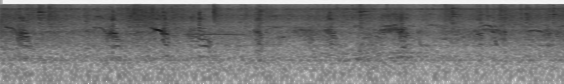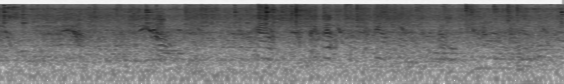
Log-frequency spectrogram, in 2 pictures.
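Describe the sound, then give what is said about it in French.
A dense, continuous chorus of many chickens clucking and squawking at once in a confined slaughterhouse holding area under blue light, before being hung on the processing line. Fairly loud, over a steady background din with faint indistinct voices. “Cette lumière bleue, c'est surtout pour éviter que le poulet soit stressé avant d'être accroché sur la chaîne et surtout avant d'être électrocuté et saigné, parce que le poulet ne doit pas être stressé.”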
